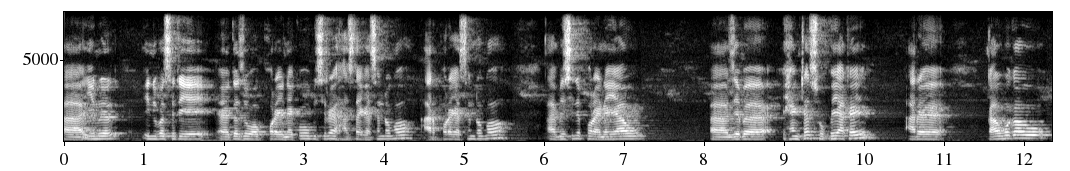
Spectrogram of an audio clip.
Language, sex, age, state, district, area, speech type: Bodo, male, 45-60, Assam, Chirang, rural, spontaneous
